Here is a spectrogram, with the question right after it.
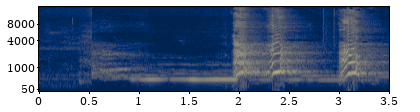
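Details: A female Pembroke Welsh Corgi puppy howls along with wolf howls played from a video, mixing a long steady tone with short, rising, yelping wails.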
